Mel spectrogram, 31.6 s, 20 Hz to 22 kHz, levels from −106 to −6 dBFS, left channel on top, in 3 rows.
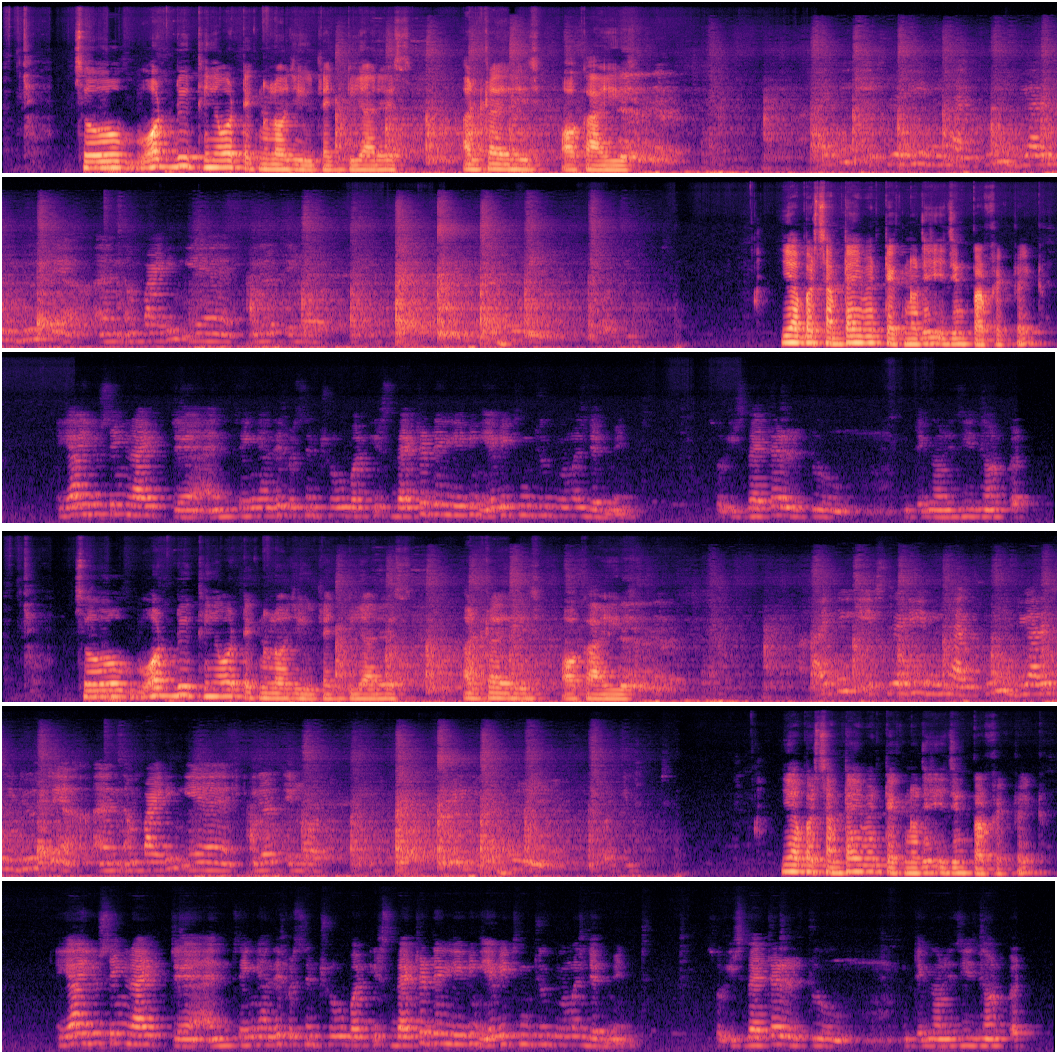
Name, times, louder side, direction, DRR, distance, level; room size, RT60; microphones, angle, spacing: voice 1, 0.7-4.1 4.6-6.8 15.5-15.6 18.3-20.9, left 4 dB, 70° left, 0.5 m, -25 dB
sound 1, 2.3-17.3, left 1 dB, 25° left, 0.7 m, -38 dB
voice 2, 8.0-13.8 14.2-17.0 21.6-27.4 28.2-31.3, right 3 dB, 80° right, 0.6 m, -38 dB
3.0 x 2.8 x 3.1 m
head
